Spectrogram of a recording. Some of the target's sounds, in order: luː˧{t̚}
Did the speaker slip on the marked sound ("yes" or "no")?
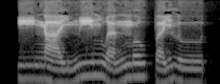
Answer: no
